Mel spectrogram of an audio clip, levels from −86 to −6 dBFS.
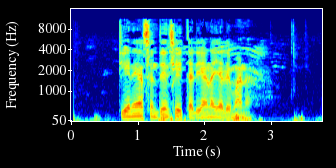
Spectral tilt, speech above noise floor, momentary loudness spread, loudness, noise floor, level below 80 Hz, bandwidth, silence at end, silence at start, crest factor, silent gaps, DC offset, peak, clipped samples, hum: -2 dB/octave; 27 dB; 25 LU; -21 LUFS; -50 dBFS; -44 dBFS; 11.5 kHz; 0.3 s; 0.05 s; 26 dB; none; under 0.1%; 0 dBFS; under 0.1%; none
